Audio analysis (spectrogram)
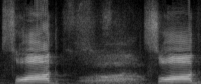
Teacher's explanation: سواد سواد, سین سواد, سین سواد. سین کی آواز کو موٹا کیا, سواد بن گیا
